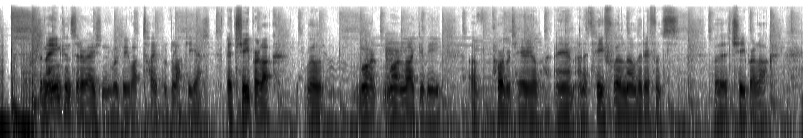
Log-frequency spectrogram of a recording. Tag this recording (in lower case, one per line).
speech
music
